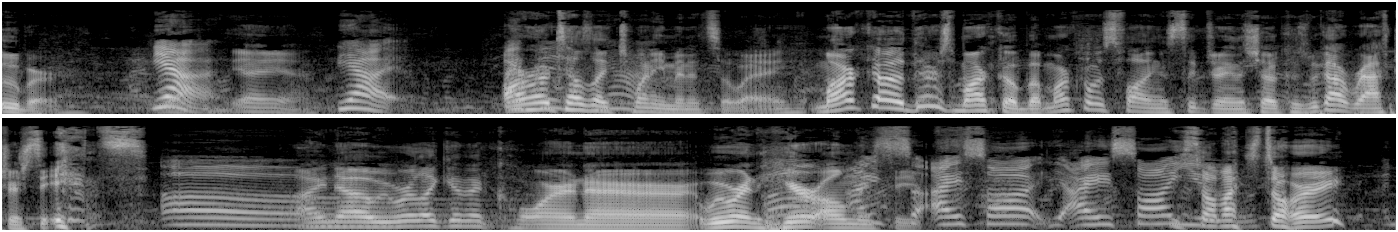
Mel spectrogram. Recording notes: AMSTERDAM 1 POSTSHOW. Bringing you lovely tour people from far and wide outside the Royal Carre.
